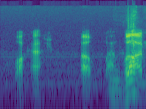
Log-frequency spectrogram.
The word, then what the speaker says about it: Waukesha: That it is pronounced Waukesha. Waukesha.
